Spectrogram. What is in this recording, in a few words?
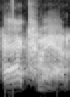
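"Axeman", English; JTAC; Callsign; DCS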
